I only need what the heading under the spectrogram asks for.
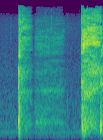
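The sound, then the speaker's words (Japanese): Coughing fits from someone choking on steam rising off hot soba noodles: two harsh, loud coughs with a breathy, raspy stretch between them, no talk. “湯気がこう口に持ってった時にこう喉をめっちゃ刺激して、湯気がすごいむせるんですね。”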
